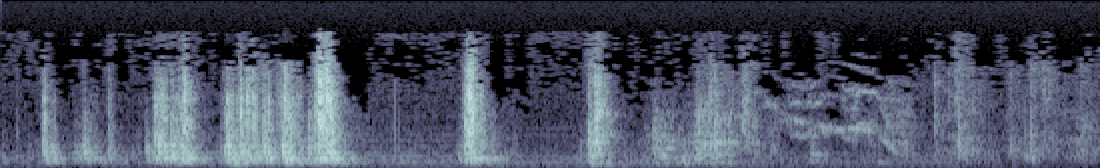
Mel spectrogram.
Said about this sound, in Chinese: 嗯，是的，在家。我来开门。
